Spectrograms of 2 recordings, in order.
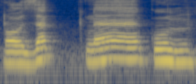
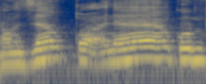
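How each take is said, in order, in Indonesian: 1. Huruf q yang mati ditahan tanpa memantul sama sekali. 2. Huruf q yang mati dilepas dengan sedikit memantul. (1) "Kenapa enggak usah dipantulin?" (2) "huruf yang sukun dibaca memantul"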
